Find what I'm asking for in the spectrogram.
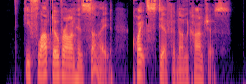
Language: English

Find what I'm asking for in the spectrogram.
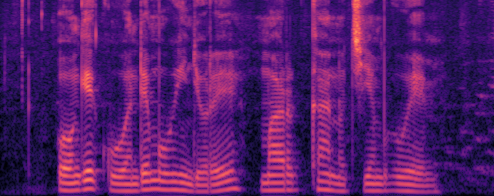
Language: Luo (Kenya and Tanzania)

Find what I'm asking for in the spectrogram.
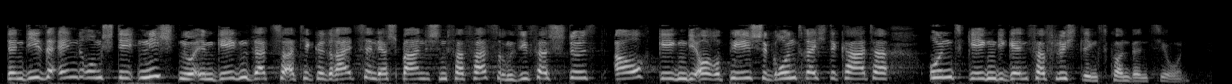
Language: German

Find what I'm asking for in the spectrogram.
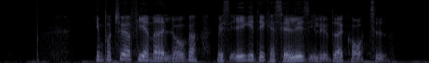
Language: Danish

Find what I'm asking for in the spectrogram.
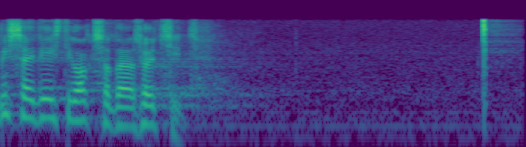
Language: Estonian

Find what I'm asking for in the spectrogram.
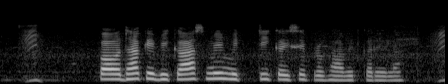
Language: Bhojpuri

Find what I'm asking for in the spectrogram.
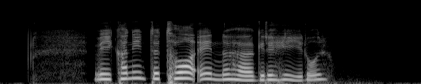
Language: Swedish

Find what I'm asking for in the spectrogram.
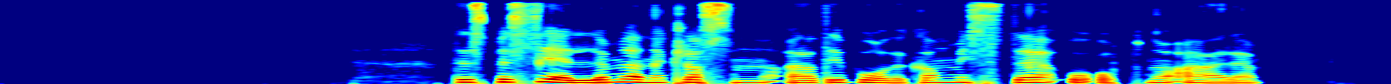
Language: Norwegian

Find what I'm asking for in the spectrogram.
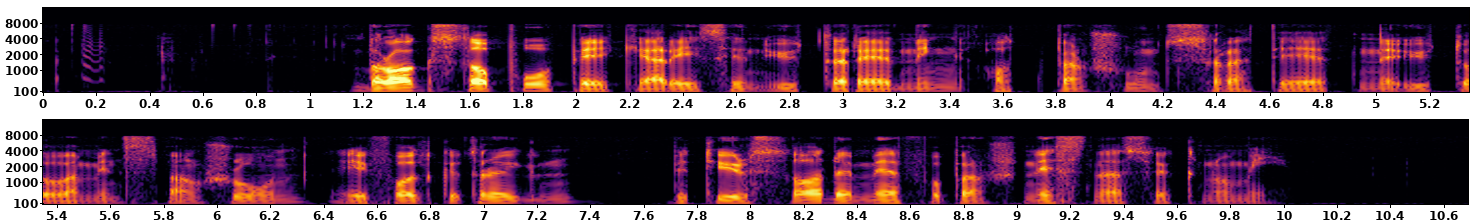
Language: Norwegian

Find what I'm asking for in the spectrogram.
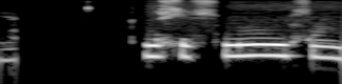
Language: Icelandic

